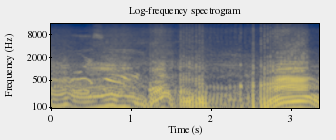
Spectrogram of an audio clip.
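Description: A dirt bike engine roars loudly as it passes close by.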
